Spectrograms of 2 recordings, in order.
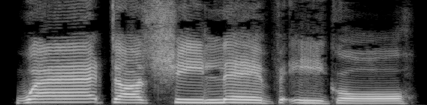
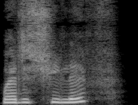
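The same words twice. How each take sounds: First: Louder, slow, pressing on where; insistent demand. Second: Said in the usual way. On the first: A narrator's reading. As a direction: demand it firmly, stressing where. Susan repeats demand.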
